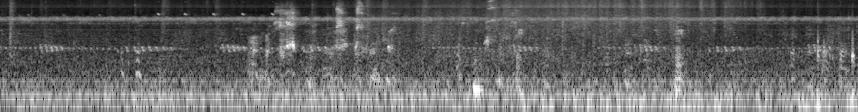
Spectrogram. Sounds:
animal, dove, bird

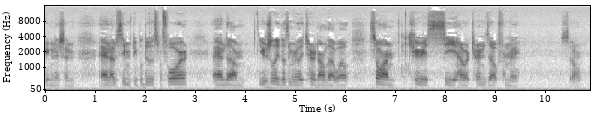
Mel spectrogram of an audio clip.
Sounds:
male speech, speech, monologue

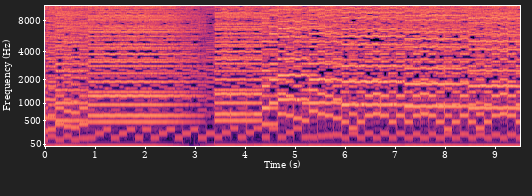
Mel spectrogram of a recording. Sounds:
video game music, music

